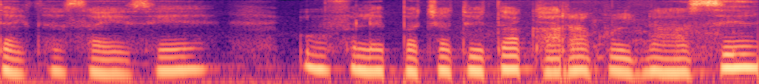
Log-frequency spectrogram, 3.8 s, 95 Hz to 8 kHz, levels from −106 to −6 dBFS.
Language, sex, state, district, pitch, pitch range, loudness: Nagamese, female, Nagaland, Kohima, 195 Hz, 190-200 Hz, -20 LUFS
